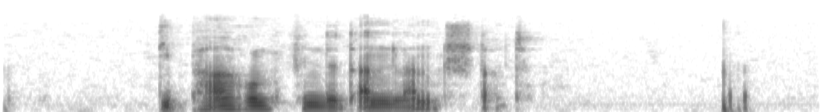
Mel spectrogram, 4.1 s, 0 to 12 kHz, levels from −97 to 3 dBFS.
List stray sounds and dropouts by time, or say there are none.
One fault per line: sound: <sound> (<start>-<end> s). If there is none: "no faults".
no faults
